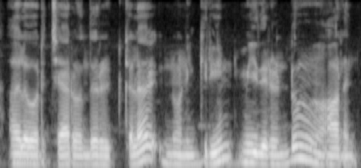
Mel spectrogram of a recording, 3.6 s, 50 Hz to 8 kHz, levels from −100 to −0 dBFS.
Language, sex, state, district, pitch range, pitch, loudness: Tamil, male, Tamil Nadu, Nilgiris, 105-120 Hz, 110 Hz, -17 LUFS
